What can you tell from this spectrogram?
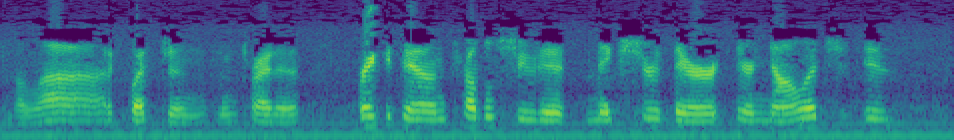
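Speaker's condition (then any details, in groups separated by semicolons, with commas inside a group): No condition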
